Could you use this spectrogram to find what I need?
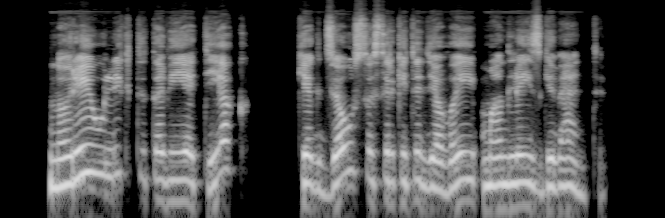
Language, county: Lithuanian, Utena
